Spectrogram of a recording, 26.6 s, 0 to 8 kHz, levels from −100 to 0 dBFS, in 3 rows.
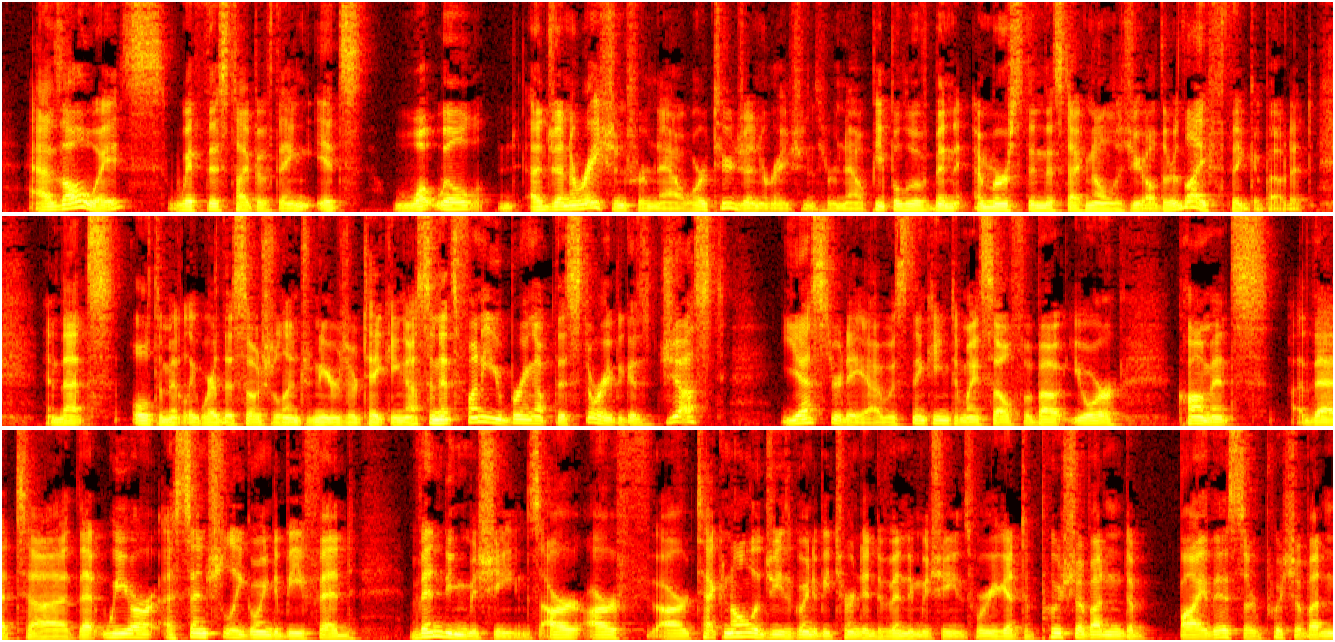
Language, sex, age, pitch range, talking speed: English, male, 40-59, 95-120 Hz, 225 wpm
